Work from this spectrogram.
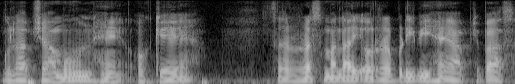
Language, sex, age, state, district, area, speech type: Urdu, male, 45-60, Telangana, Hyderabad, urban, spontaneous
